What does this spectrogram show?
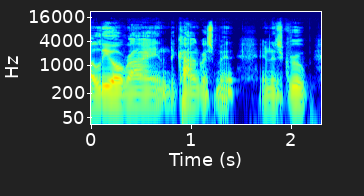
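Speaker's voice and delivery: ordinary talk, nothing marked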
